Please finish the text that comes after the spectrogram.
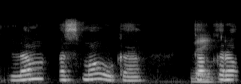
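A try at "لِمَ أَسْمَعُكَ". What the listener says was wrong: Asma ka sukoon aa jayega lam ki wajah se.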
